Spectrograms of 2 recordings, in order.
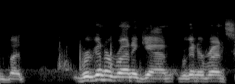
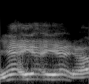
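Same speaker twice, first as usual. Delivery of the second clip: high-pitched, over-eager string of yeahs; mock nervous; 7 semitones higher than usual. Driver scared before the race, mock nervous eagerness. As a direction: imitate a jittery yes-man. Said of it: "I'm shitting bricks back there".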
